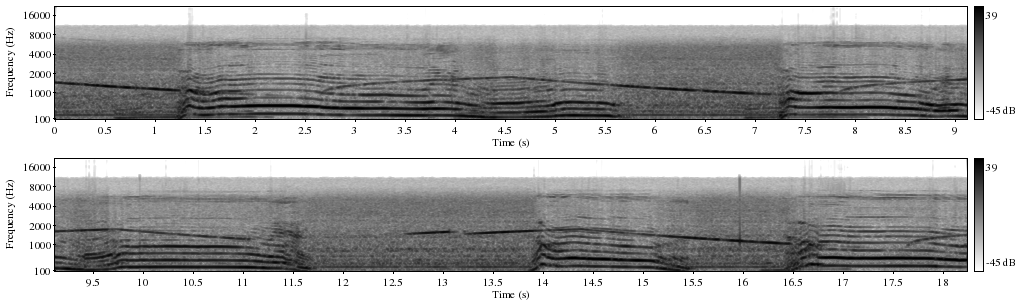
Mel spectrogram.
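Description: German Shepherd howling in long, wavering howls, four in a row, along with a police siren wailing slowly up and down in pitch.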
